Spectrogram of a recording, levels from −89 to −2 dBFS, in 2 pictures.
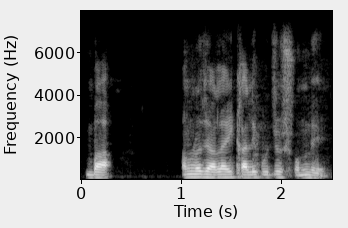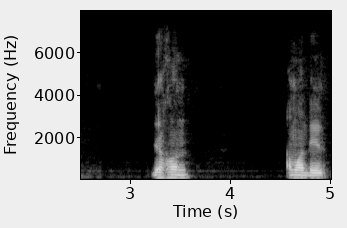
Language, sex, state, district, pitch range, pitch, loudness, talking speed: Bengali, male, West Bengal, Kolkata, 120-140 Hz, 130 Hz, -21 LUFS, 95 wpm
